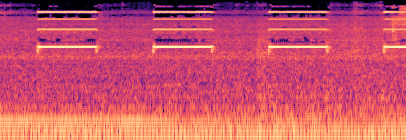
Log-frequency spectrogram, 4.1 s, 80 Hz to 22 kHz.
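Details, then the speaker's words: Junkyard garbage truck with batteries under 10 volts, jumped from a Silverado for about 15 minutes while being revved a little: steady half-second beeps repeating about every second over the idle rumble. Low battery voltage warning. "and I'm in the truck sort of revving it a little seeing what's gonna happen that voltage is still too low"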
